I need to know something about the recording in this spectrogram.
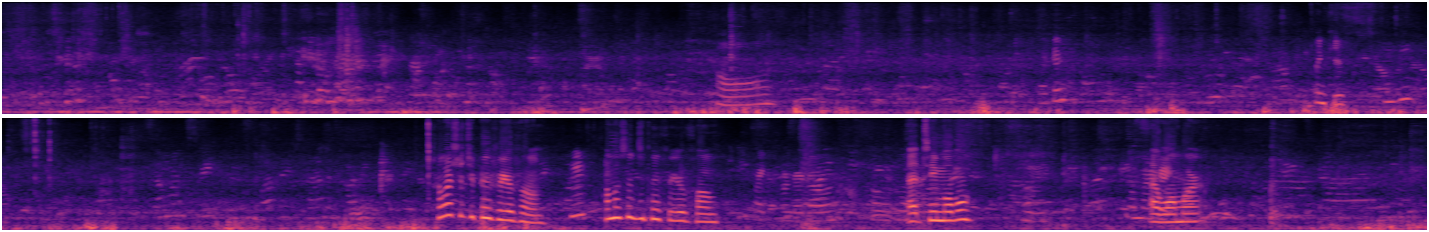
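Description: Several people chat in a room with a murmur of voices.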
